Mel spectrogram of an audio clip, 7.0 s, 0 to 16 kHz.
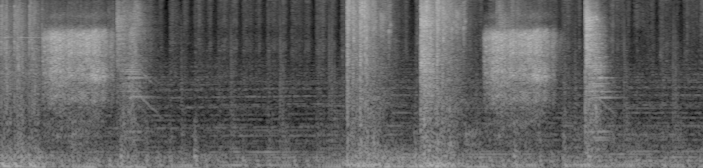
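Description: Castigator battle tank guns firing in the Warhammer 40,000: Battlesector video game, heavy mechanical bursts repeating in a rough rhythm with clanking, loud and close, with no talking.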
